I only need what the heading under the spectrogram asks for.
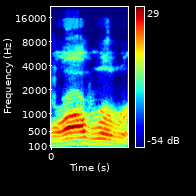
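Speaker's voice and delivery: loud Airedale-like bark shaped into words. Answering a request to imitate the pet dog's dinner bark: imitating Baxter's Airedale bark. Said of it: "what's your imitation of Baxter's Airedale bark".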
